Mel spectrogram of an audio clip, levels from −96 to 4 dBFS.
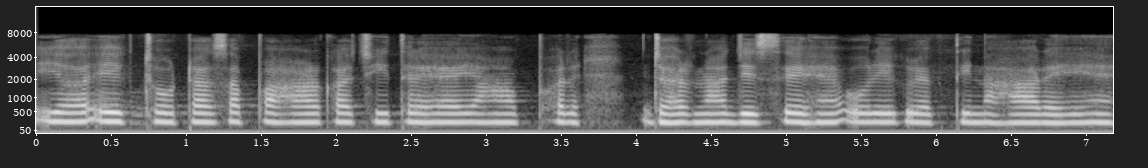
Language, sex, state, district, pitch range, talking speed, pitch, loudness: Hindi, female, Jharkhand, Deoghar, 220-230 Hz, 160 wpm, 225 Hz, -15 LUFS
